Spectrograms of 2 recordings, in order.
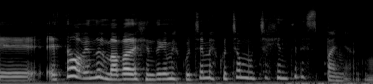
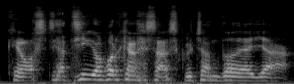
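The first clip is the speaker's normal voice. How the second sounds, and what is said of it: Put-on Spain Spanish accent. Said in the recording (Spanish): “Me sale con el pico el acento español.”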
